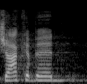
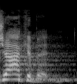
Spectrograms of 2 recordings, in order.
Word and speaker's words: Jochebed: Did I say that right? I never get it. I think it's Jochebed. That's how my English translation says it.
